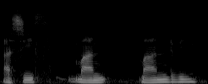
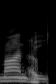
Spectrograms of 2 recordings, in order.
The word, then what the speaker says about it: Asif Mandvi: And she kind of comes into contact with David Acosta, Mike Coulter, and let me get my pronunciation, Asif Mandvi. Yes. Mandvi, who plays Ben Shakir.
